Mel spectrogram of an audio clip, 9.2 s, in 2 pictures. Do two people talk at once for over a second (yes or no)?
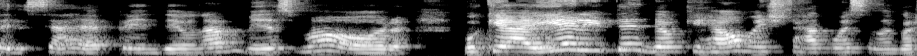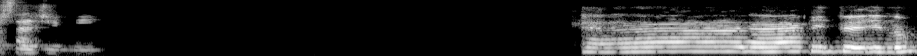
no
